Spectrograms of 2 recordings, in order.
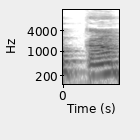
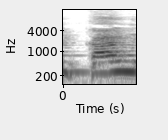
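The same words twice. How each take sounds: First: काम with long vowel straight into M; silent L. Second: काल्म with L before M; mistaken sounded L. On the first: Teacher shows how calm is read, काम without L. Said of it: "इसको काम पढ़ते हैं". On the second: Teacher warns off the misreading, काल्म with L. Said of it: "काल्म नहीं पढ़ते". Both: Shown as a demonstration.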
